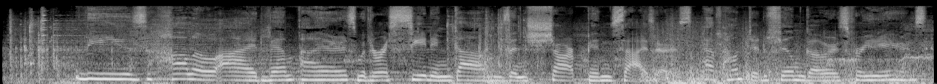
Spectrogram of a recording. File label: Vampire Trailer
